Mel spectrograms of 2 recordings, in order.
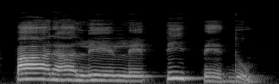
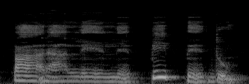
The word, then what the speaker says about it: Paralelepípedo: Por exemplo, aqui nós temos o acento bem bonitinho nessa sílaba pi, e é a sílaba que vai ser destacada. Paralelepípedo. Veja só, é assim como você vai pronunciar. Paralelepípedo.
